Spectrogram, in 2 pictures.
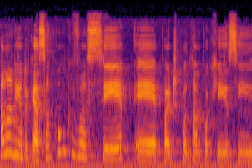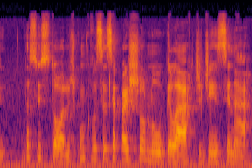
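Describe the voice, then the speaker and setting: Hardly pausing at all, a woman talks very fast. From northern Minas Gerais. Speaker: podcast host, journalist. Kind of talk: podcast interview.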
